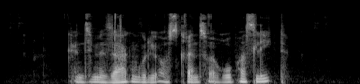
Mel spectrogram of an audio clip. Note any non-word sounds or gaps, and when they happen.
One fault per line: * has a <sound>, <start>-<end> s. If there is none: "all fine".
all fine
